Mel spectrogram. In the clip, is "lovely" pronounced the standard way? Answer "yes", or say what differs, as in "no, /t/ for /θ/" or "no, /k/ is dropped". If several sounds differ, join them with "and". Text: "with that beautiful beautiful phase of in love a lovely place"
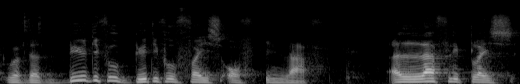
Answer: no, /f/ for /v/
